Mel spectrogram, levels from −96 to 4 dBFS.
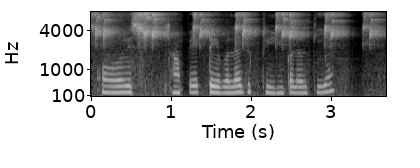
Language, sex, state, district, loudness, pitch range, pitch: Hindi, female, Uttar Pradesh, Muzaffarnagar, -28 LUFS, 210-225 Hz, 215 Hz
